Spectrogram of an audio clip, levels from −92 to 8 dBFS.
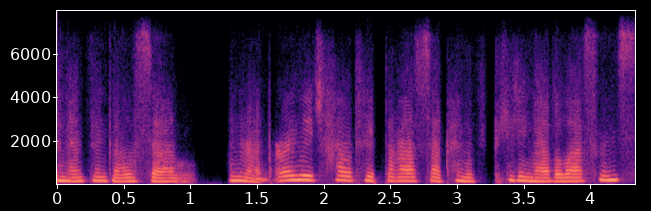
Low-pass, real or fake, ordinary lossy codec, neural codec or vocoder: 7.2 kHz; fake; Opus, 16 kbps; codec, 16 kHz, 0.5 kbps, FreqCodec, smaller model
